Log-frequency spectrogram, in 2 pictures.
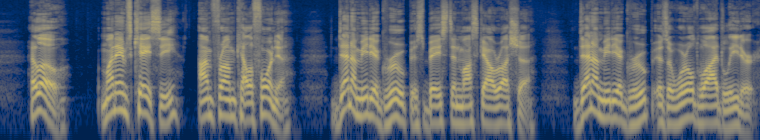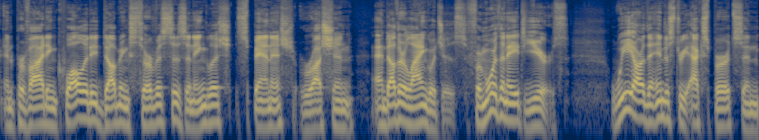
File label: US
